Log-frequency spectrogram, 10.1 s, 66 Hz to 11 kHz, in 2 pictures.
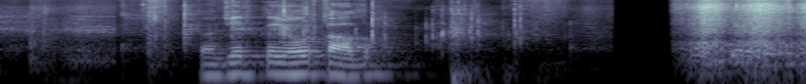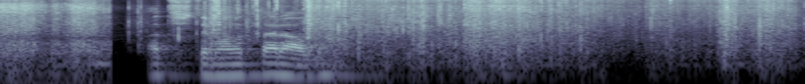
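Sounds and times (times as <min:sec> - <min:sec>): plastic bag rustling: 0:04.2 - 0:10.0.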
